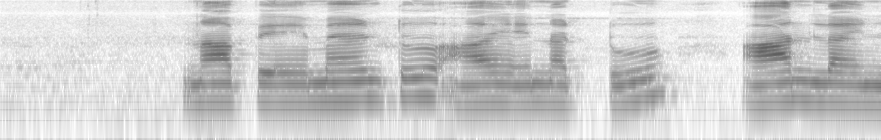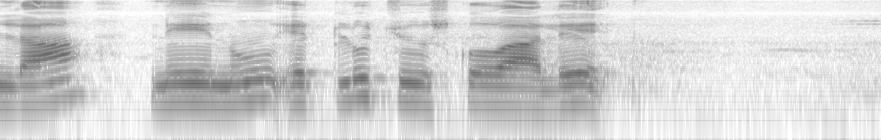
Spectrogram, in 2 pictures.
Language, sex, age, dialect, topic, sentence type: Telugu, male, 36-40, Telangana, banking, question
